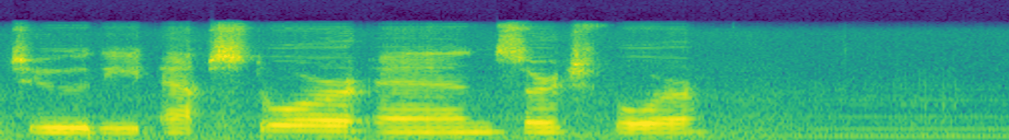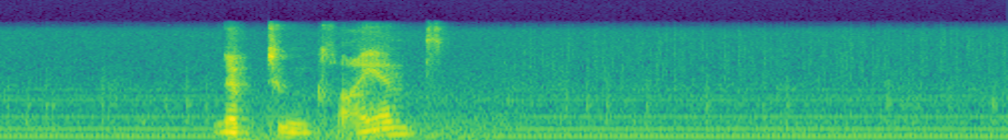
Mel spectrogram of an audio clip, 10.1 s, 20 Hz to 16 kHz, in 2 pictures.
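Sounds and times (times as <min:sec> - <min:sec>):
background hiss: 0:00.0 - 0:10.0
faint electrical hum: 0:00.0 - 0:10.0.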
